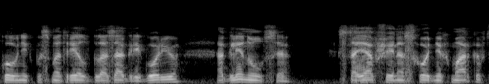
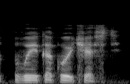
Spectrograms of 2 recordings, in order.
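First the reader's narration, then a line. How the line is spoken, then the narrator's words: Tired question. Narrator (Russian): полковник устало спросил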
